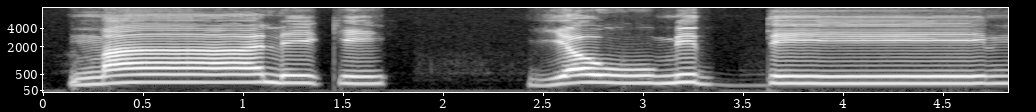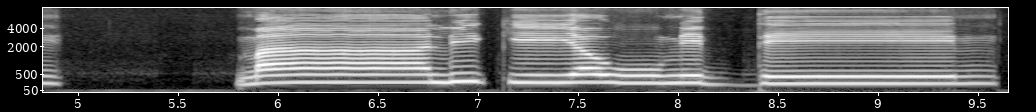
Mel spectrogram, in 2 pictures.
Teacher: میم کے اوپر کھڑا زبر ہے، میم کو ہم ایک الف کے برابر کھینچ کر پڑھیں گے، اور یہ یا واو زبر یو کے اوپر ہم اپنے ہونٹ گول کریں گے۔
